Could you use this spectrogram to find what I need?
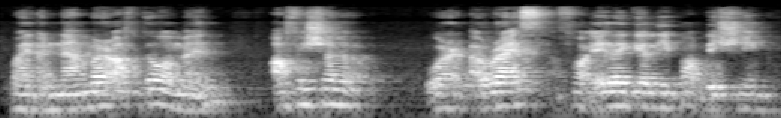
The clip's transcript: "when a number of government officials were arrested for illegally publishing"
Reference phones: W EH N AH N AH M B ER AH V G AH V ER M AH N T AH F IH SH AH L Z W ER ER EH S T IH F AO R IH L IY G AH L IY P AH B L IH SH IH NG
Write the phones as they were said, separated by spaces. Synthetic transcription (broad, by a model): W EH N AH N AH M B ER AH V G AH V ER M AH N T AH F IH SH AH L W ER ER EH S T F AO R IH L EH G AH L IY P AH B L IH SH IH NG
